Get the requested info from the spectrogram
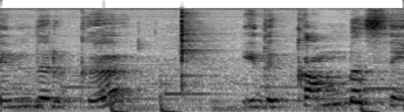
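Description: Background music with a deep drum beat and a melodic voice over it.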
